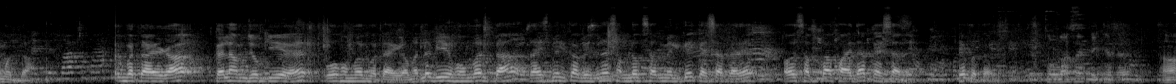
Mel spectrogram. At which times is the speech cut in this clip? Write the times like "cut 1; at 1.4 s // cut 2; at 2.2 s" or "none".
cut 1; at 1.2 s // cut 2; at 9.6 s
